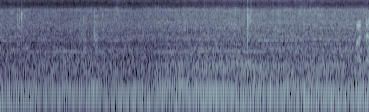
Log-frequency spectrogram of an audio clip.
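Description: A tractor engine runs steadily under load while ploughing a grass field, a loud continuous mid-pitched drone with no pauses and no talking.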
